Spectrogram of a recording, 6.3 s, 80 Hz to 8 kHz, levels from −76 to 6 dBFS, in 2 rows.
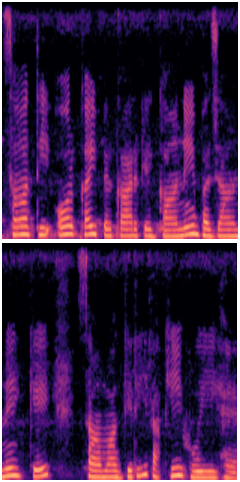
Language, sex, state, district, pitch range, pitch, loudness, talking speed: Hindi, female, Bihar, Lakhisarai, 210-255 Hz, 225 Hz, -14 LUFS, 125 wpm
